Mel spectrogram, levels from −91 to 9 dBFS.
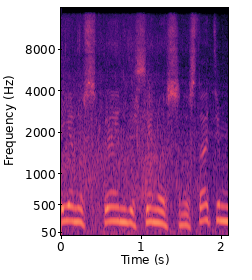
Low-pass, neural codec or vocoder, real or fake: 14.4 kHz; none; real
